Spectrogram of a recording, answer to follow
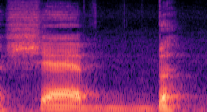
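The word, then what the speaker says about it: شابّ: A shab, double ba here, a shab, you got to kind of land on the ba to make it pronounce right, is a young man,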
